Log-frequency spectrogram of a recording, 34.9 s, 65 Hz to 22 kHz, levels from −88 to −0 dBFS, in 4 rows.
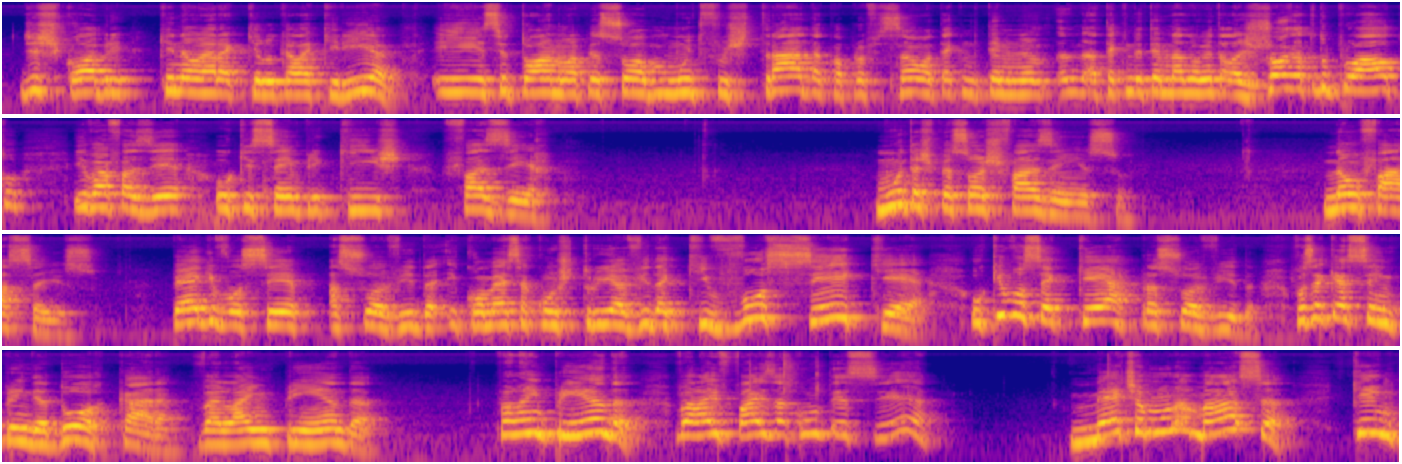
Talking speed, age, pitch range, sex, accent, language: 155 wpm, 20-39, 195-260 Hz, male, Brazilian, Portuguese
